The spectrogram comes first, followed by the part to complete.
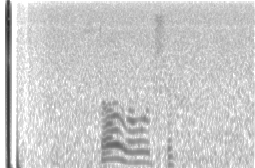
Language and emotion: Russian, sad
